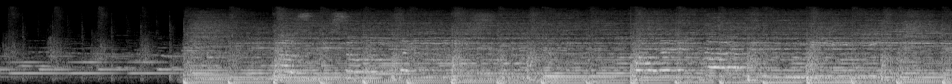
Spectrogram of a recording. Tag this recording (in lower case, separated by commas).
psychedelic rock, music, singing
